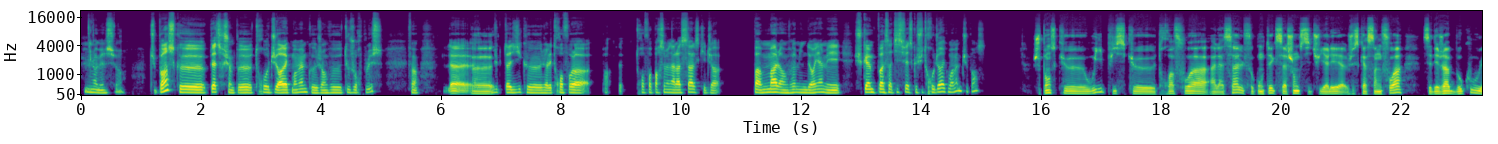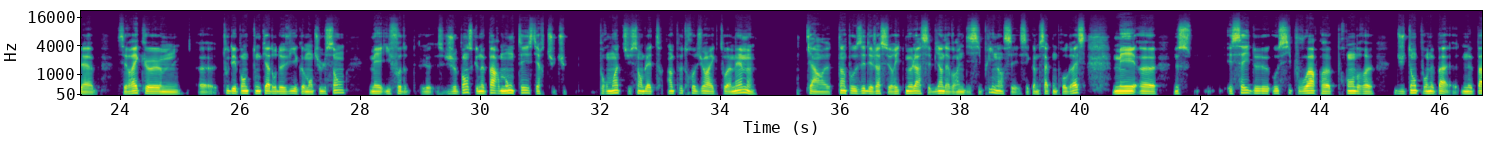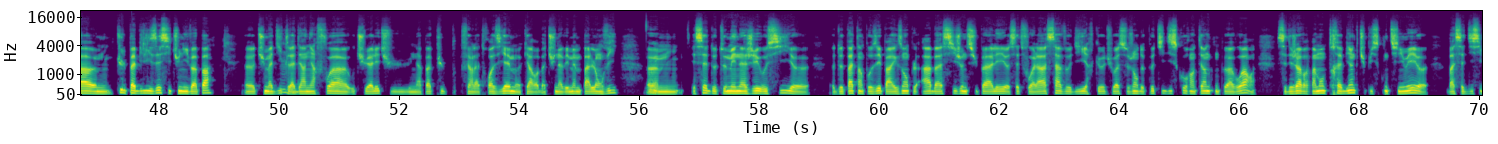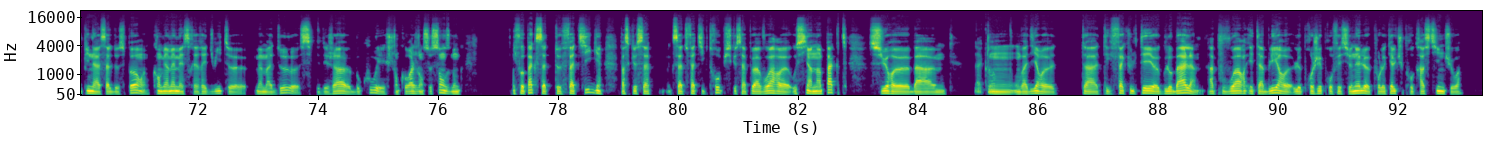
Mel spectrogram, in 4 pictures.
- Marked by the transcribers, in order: stressed: "pas mal"; stressed: "l'envie"; stressed: "ça"
- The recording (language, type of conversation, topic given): French, advice, Pourquoi est-ce que je procrastine sans cesse sur des tâches importantes, et comment puis-je y remédier ?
